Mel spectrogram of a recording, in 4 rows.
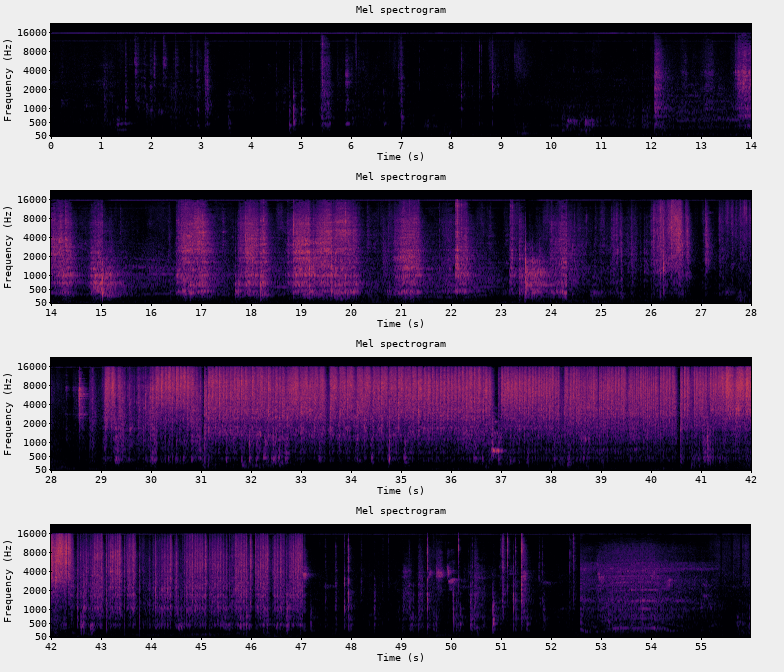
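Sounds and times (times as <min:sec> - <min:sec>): sandpaper rubbing on wood: 0:29.1 - 0:47.1.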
